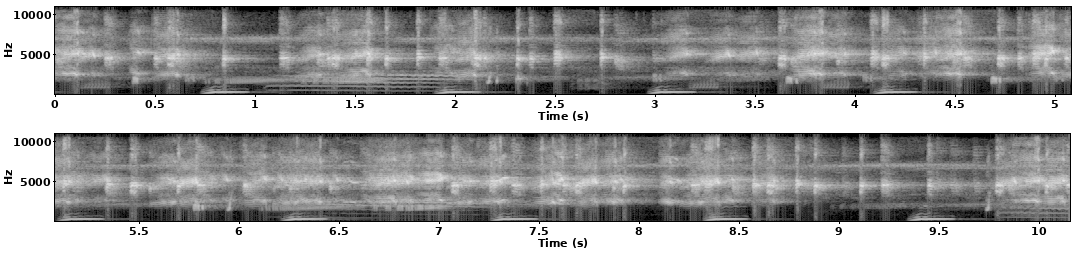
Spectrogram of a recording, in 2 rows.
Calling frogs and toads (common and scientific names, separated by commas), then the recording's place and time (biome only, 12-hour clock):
lesser tree frog (Dendropsophus minutus), dwarf tree frog (Dendropsophus nanus), pepper frog (Leptodactylus labyrinthicus), pointedbelly frog (Leptodactylus podicipinus), Pithecopus azureus, Scinax fuscovarius, menwig frog (Physalaemus albonotatus)
Cerrado, 9:45pm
